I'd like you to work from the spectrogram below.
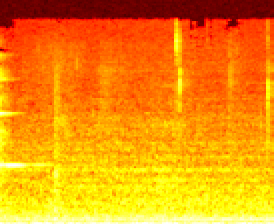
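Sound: beer glasses clinking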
